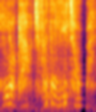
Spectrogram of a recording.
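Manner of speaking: creepy, eerie creature voice. Reading a story aloud, the narrator breaks off to speak: Gollum voice. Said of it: "It occurred to me to speak like Gollum".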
